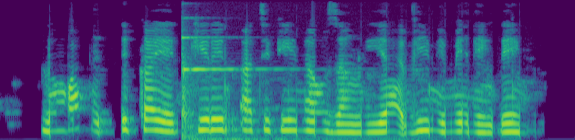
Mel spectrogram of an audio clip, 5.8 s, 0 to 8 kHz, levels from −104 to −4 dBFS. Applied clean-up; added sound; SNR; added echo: none; Piano; 12 dB; none.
